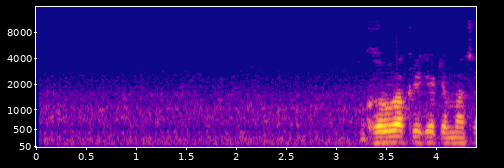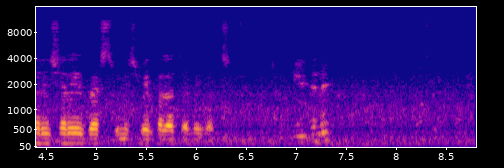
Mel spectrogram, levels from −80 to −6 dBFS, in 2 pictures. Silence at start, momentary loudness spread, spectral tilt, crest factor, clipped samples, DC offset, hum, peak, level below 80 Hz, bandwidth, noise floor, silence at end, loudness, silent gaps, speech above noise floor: 3.25 s; 26 LU; -7.5 dB/octave; 24 dB; under 0.1%; under 0.1%; none; 0 dBFS; -66 dBFS; 10.5 kHz; -51 dBFS; 1.45 s; -20 LUFS; none; 31 dB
